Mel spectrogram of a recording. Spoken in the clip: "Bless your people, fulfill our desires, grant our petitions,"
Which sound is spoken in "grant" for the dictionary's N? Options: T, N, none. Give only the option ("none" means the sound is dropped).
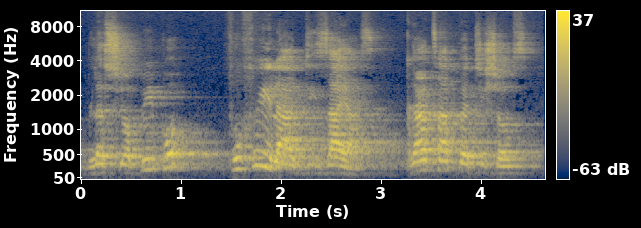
none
